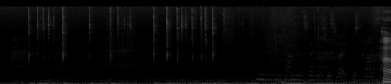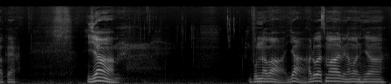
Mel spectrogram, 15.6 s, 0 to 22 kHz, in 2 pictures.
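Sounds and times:
steady low background: 0.0s - 15.6s
typing a chat message on a computer keyboard: 0.5s - 4.4s
speech: 7.8s - 8.3s, 9.6s - 10.4s, 12.8s - 15.6s.

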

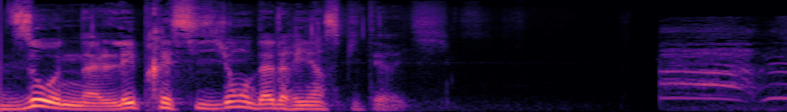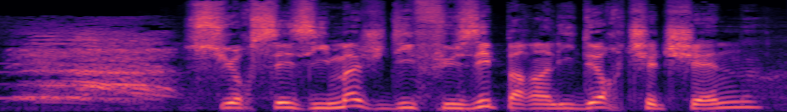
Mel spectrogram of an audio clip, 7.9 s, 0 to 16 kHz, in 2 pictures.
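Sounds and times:
speech: 0.0s - 2.3s, 4.1s - 7.8s
soldiers cheering and shouting in celebration: 3.3s - 4.9s.

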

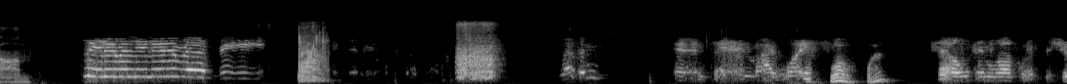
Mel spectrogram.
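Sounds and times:
speech: 0.0s - 2.7s, 7.0s - 10.6s
loud fart noises: 3.0s - 3.4s, 4.4s - 5.1s.

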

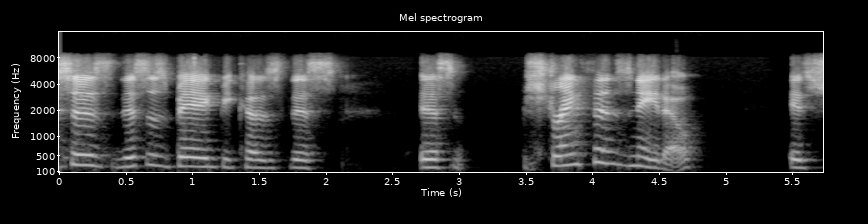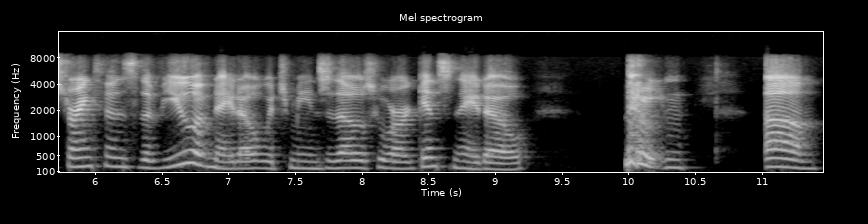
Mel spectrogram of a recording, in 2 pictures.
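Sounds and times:
speech: 0.1s - 2.1s, 2.7s - 4.8s, 5.5s - 9.3s, 10.0s - 11.4s
harsh cough: 10.0s - 10.4s.

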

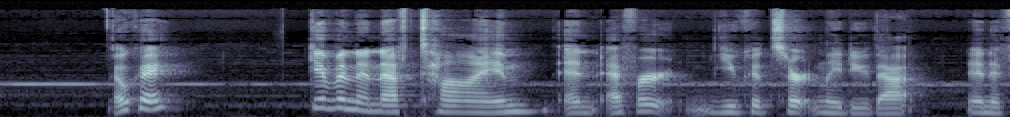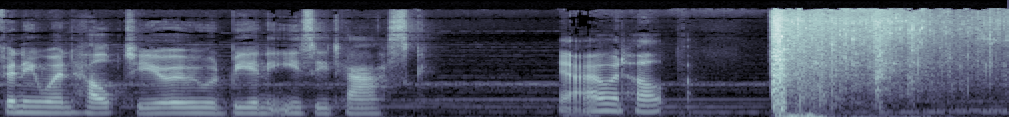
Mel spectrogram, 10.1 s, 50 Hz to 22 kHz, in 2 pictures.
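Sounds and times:
speech: 0.6s - 7.2s, 7.8s - 8.6s
ice sculpture toppling with a heavy crash: 8.9s - 10.0s.

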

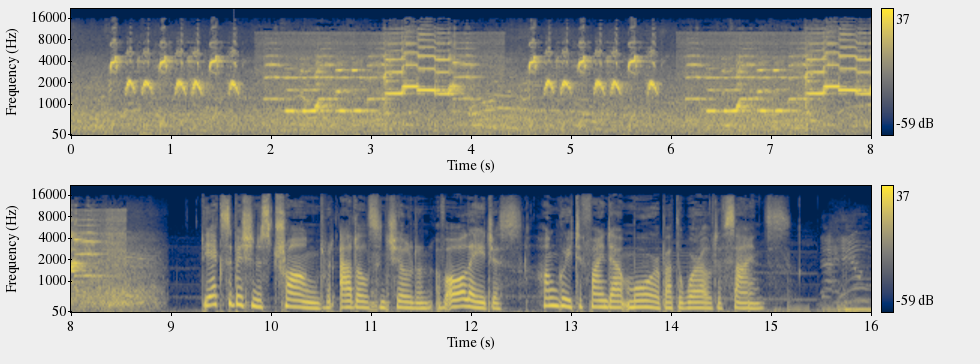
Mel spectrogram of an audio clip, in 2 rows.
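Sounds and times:
Irish blackbird singing fluty song: 0.4s - 8.3s
person whistling a jig melody: 0.4s - 8.4s
speech: 9.6s - 15.2s.

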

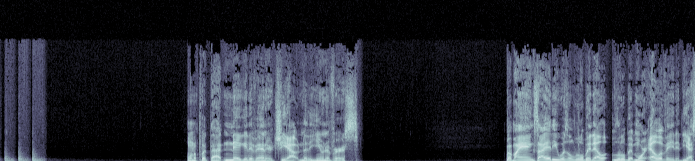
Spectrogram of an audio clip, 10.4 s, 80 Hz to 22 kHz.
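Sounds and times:
knocking on wood: 0.0s - 0.7s
speech: 2.8s - 5.4s, 7.6s - 10.4s.

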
